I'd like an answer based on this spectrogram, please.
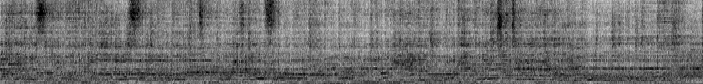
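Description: Pop song with singing, played loudly over a stadium concert sound system.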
